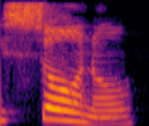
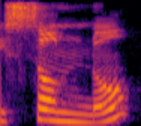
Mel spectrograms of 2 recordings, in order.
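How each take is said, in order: First: SONO with a long O and one short N; drawn-out first vowel in SONO, single N. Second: SONNO with short O and long held N; double N. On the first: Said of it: "We say sono". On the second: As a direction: hit both Ns, "son-no", in SONNO. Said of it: "We don't say sonno". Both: Shown as a demonstration.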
